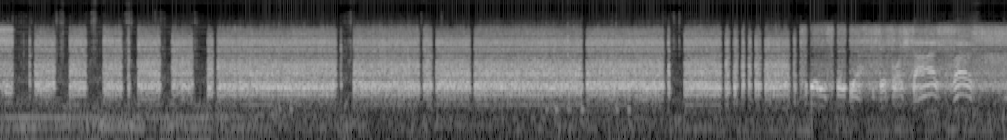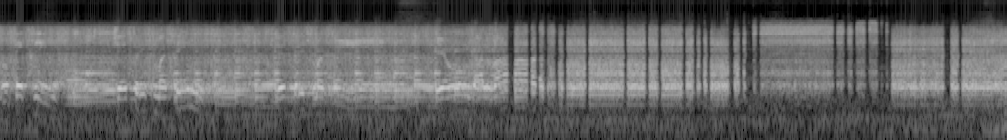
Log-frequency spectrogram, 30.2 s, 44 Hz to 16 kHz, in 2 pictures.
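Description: Medium-wave AM broadcast stations playing from the speaker of a TEF6686 DSP receiver as it is tuned across the band: speech and music under noise and hum, broken by many brief dropouts while the dial is turned.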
